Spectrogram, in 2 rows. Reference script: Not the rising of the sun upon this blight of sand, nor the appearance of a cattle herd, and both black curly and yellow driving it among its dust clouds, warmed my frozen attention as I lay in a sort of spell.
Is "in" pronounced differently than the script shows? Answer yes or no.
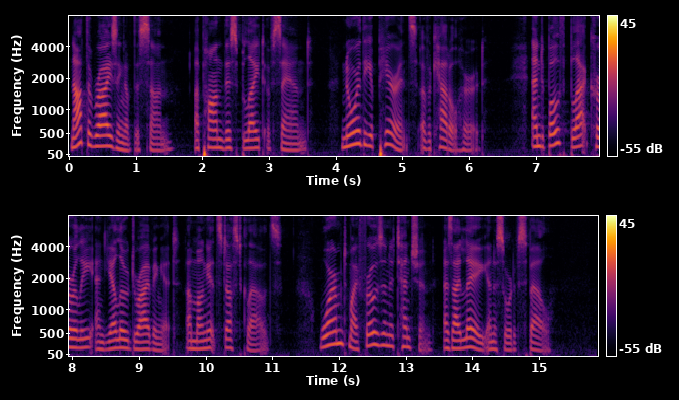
no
